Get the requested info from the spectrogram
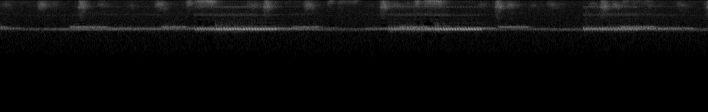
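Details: Warm summer night in Bulgaria with crickets in the grass: one steady high trill, joined by louder stretches of intense chirping lasting about a second each, then quieter gaps. Recorded with a surround microphone.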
